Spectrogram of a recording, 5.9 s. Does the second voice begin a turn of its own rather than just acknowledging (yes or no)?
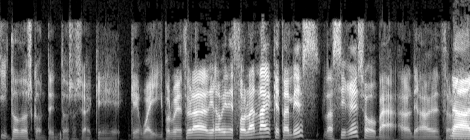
yes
